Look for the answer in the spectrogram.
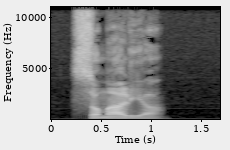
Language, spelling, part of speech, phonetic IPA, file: Polish, Somalia, proper noun, [sɔ̃ˈmalʲja], Pl-Somalia.ogg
